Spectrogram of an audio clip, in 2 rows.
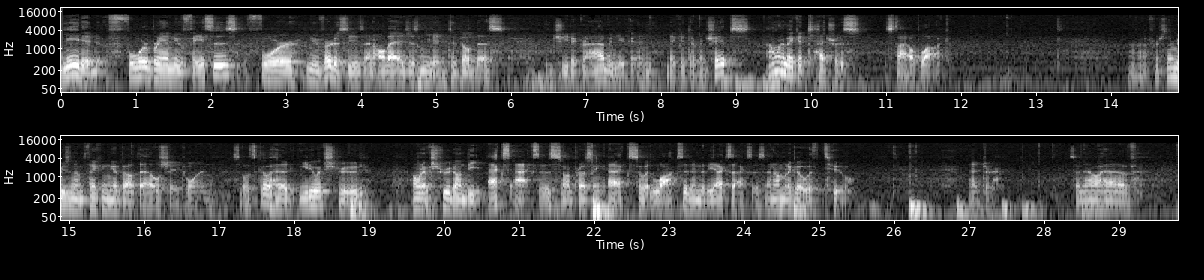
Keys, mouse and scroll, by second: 6.4 g, 7.6 click, 8.7 middle click, 9.2 ctrl+z, 9.5 ctrl+z, 10.9 middle click, 11.1 middle click, 16.0 middle click, 18.0 middle click, 18.9 e, 22.1 x, 24.8 2, 26.4 Return, 28.7-29.7 middle drag.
